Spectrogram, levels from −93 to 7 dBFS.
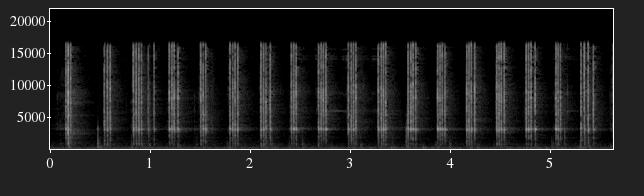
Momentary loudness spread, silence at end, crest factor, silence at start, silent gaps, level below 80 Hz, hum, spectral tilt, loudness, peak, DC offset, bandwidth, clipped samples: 5 LU; 0.15 s; 32 dB; 0.15 s; none; -80 dBFS; none; 2.5 dB/octave; -41 LUFS; -12 dBFS; under 0.1%; 17 kHz; under 0.1%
